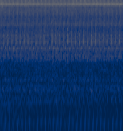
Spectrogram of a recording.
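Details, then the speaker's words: Honda Beat scooter idling after the loose spark plug was tightened, curing a noise like a worn piston or timing chain: even steady idle pulse under hissy background, no knocking or misfire; normal. "Suaranya sudah halus, normal, standar, seperti sedia kala pada waktu itu, pada waktu normalnya."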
